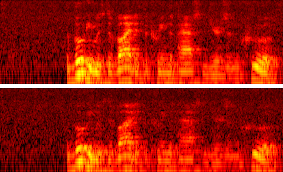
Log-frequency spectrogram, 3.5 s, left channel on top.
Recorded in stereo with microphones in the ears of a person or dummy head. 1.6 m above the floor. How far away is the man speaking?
About 2 m.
